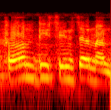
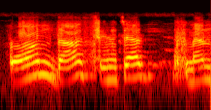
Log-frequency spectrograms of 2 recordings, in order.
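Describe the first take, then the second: First: "The" is said with a long "dee" vowel. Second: "The" is said with a short "duh" vowel. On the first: "একজন দি বললো" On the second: "একজন দা বললো"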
